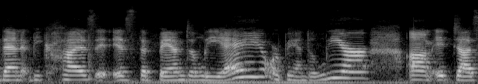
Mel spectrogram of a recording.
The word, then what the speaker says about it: Bandoulière: got the louis vuitton speedy bandolier 30. i believe that's how you say it i've also heard it said um bandelier but basically what that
